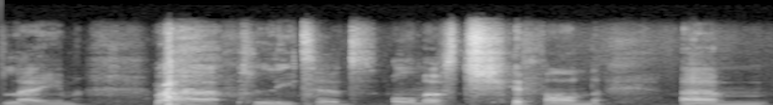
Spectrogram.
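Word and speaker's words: lamé: on actually it's um this gold Lemay pronounced lame uh pleated almost chiffon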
